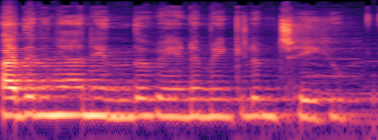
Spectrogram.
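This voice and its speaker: A woman's voice: mid-range voice, completely flat delivery, fast, mellow, roomy sound, big-room sound, faint music behind, close to an everyday voice. A woman voicing an obsessive, possessive young man, reading his lines firmly and insistently.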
